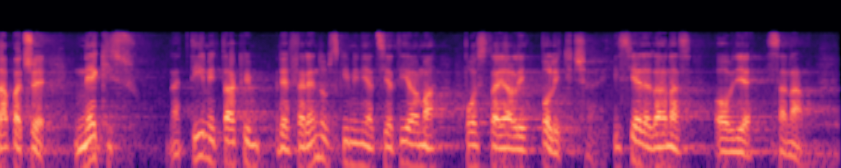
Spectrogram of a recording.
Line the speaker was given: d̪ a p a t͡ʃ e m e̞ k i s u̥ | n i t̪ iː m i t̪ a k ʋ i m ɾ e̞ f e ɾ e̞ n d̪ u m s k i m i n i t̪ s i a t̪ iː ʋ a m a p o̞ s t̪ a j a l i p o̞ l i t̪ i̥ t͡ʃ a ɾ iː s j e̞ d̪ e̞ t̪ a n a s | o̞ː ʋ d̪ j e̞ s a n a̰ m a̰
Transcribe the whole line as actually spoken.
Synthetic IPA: d̪ a p a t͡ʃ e n e̞ k i s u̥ | n a t̪ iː m i t̪ a k ʋ i m ɾ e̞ f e ɾ e̞ n d̪ u m s k i m i n i t̪ s i a t̪ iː ʋ a m a p o̞ s t̪ a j a l i p o̞ l i t̪ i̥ t͡ʃ a ɾ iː s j e̞ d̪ e̞ d̪ a n a s | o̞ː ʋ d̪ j e̞ s a n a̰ m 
